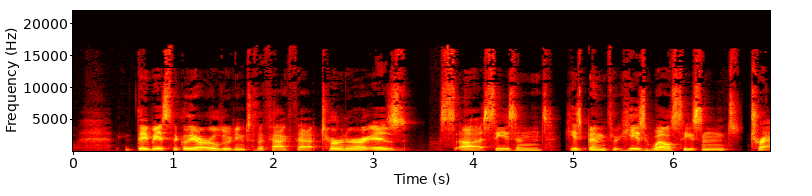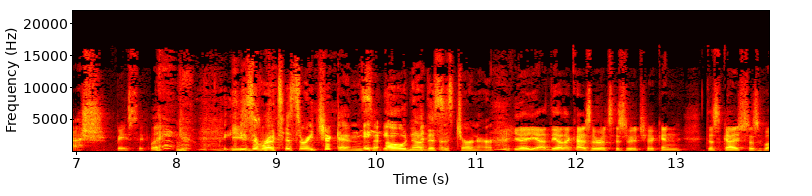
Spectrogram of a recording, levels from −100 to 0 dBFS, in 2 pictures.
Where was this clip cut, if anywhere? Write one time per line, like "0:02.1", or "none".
0:04.9
0:06.7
